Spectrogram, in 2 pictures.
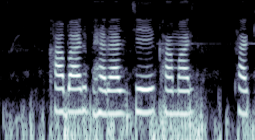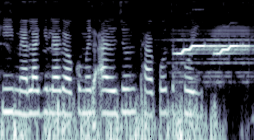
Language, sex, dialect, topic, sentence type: Bengali, female, Rajbangshi, agriculture, statement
